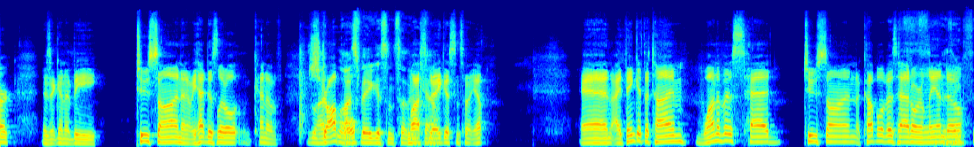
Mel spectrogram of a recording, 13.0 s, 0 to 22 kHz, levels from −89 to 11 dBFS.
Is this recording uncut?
yes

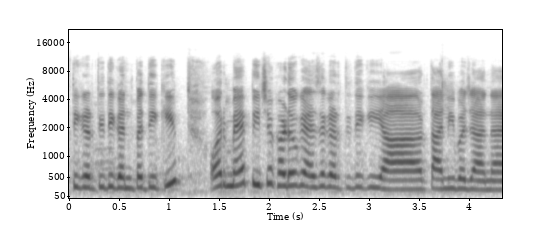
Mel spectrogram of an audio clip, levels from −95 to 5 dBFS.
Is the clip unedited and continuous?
yes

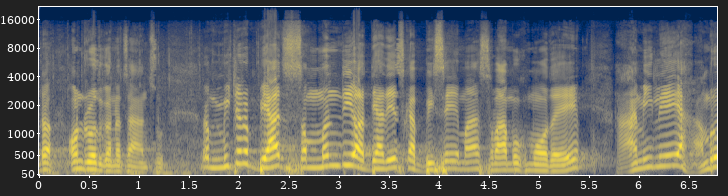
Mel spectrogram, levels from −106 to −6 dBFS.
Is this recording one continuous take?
yes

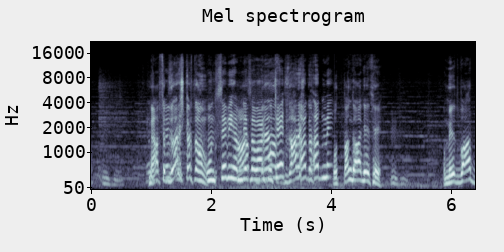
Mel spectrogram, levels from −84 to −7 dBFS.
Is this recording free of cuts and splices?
no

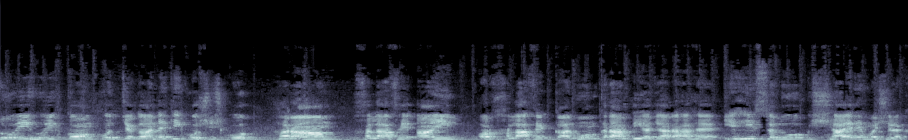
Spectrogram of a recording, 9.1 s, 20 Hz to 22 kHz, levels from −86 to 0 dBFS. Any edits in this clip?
no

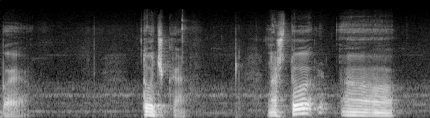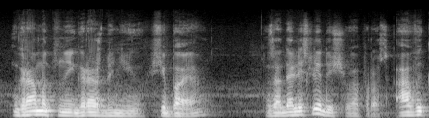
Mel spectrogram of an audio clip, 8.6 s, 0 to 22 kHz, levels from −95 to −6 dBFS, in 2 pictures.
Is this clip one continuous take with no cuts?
yes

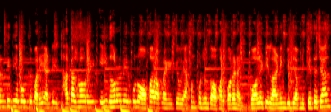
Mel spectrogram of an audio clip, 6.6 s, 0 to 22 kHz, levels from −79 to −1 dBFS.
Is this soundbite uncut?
no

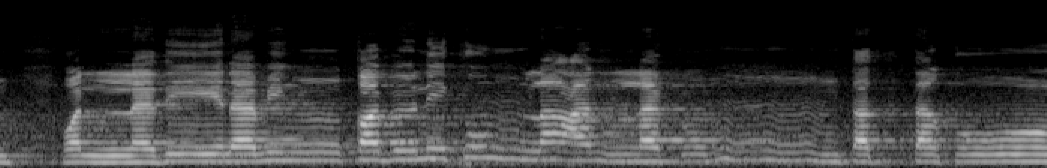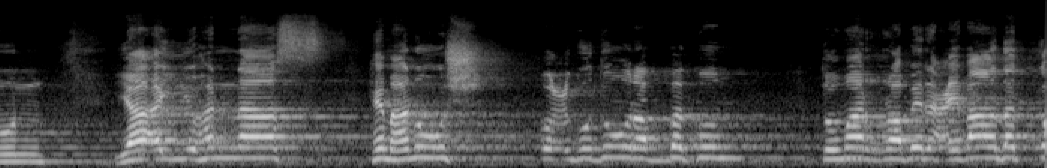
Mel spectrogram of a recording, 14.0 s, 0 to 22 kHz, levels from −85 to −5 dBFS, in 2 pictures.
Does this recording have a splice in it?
no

